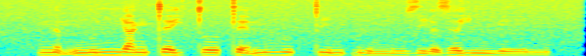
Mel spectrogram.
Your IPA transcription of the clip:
n ə̰˧˨ m ŋ u˨˦ ɲ a˧ ŋ t̪ ɛ˧ j t̪ o˨˦ t̪ ɛ̰˧˥ m v u˦˥ p̚ t̪ i˨˦ m ɓ ɨ˧˩ m ṳ˨˩ z ḭ˧˨ ə̯ z ə˧ j ɲ e̤˨˩ n

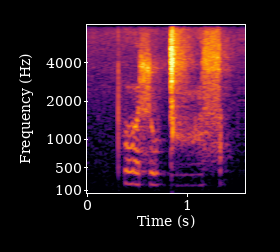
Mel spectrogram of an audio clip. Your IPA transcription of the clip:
pʰ ʊ s u ǀ ɑ̤ s

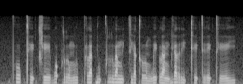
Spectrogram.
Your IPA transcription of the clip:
pʰ oː˥˩ p̚ tʰ e˨˩ ʔ t͡ɕʰ eː˨˩ b ɔ˥˩ ʔ k r o˩˦ m l u˨˩ k̚ pʰ l a˥˩ t̚ j u˥˩ ʔ kʰ r u˥˩ a̯ m i˥˩ t̚ s i˦˥ a̯ kʰ ɤː˨˩ m w e˦˥ ʔ l a˨˩ ŋ b i˥˩ a̯ r i˥˩ ʔ kʰ e˥˩ ʔ t r e˥˩ ʔ tʰ eː˦˥ j

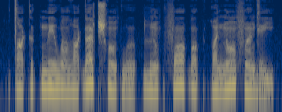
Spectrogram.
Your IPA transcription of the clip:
tˤ e k ə k m e w ɐ̃ ðˤ ɐ ɠ ɐ ʈ͡ʂʰ ɔ̃ k w ʊ | ʎ ɔ̃ k f ɔ ɠ ɔ k qʷ i n ɔ̃ f ɐ̃ ɡ e j

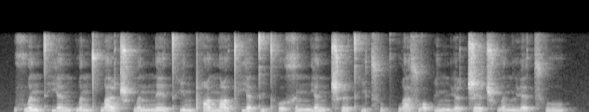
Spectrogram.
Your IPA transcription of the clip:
x w ə˥˨ n t̪ʰ j ɛ˨˦ n p w ə˦ n t̪ʰ w a˦ ɪ̯ ʈ͡ʂʰ w ə̰˨˩ n n̪ e˥˨ ɪ̯ t̪ʰ i˥˨ n pʰ ɑ˥˨ ʊ̯ n̪ ɑ˥˨ ʊ̯ t̪ʰ j ɛ˥˨ t̪ i˦ t̪ʰ o˨ ʊ̯ x ə˥˨ n n̪ j ɛ˥˨ n ʈ͡ʂʰ ɻ̩˥˨ t̪ʰ i˥˨ t͡sʰ u˥˨ pʰ w ä˨˦ s w ɔ̰˨˩ p i˥˨ n n̪ ɥ ɛ̰˨˩ ʈ͡ʂ e˥˨ ɪ̯ ʈ͡ʂʰ w ə˨˦ n l ɥ ɛ̰˨˩ t͡sʰ u˦

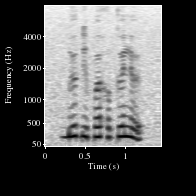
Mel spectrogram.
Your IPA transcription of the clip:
ɡ͡b ʉ ɠ i p ɵ h u k ʉ n ʉ

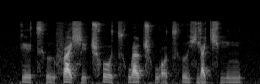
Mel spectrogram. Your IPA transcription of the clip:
k e˧˥ ɪ̯ t͡sʰ ɹ̩˨˩ f ä˥˩ ɕ ḭ˨˩ ʈ͡ʂʰ o˥˩ ʊ̯ t͡sʰ w ä˥ ʈ͡ʂʰ w ɔ̰˨˩ t͡sʰ ɹ̩˥˧ ɕ j ä˥˩ t͡ɕʰ i˥ n

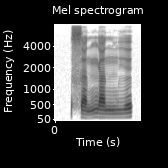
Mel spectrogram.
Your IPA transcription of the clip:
s a˨˩˦ n ŋ a˧ n m ɨ˧˥ ə̯

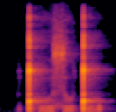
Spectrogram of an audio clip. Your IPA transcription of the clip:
ǃʰ o̤ s o̤ ǃ o̤

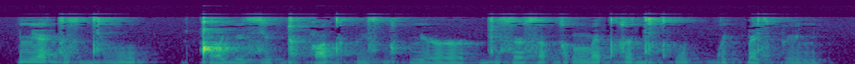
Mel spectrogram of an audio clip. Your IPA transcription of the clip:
lʲ æ˦ d ə˨ z dʲ u˨˦ | ǃ ʌ˨ lʲ ə˧ zʲ ʌ˧ lʲ ɡ ɪ˨ q ɔ˧ d ə˧ p i˦ z ɡ ʊ˧ p lʲ ə˞˧ | ɡ i˧ z ə˞˧ z ʌ˨ ɡ ʌ˦˨ ŋ͡m ɛ˦ d ɡ ə˞˦ dʲ ɛ˦ d k w u˧ p ɡ͡b ʊ˦ lʲ k͡p ɛ˦ sʲ p ɪ˨ lʲ

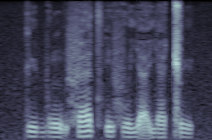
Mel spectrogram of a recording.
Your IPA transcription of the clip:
k y b o ŋ ḭ f æ t͡sʼ i f u j æ̰ j æ ǁ y

